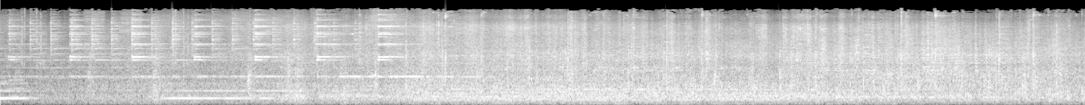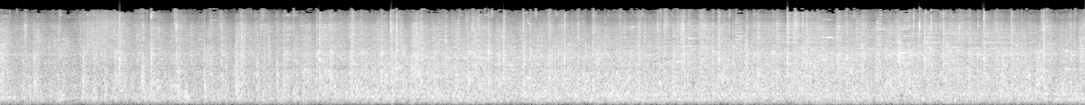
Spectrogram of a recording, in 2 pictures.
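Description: Grade-crossing bell ringing at about two strokes a second while a diesel locomotive's horn sounds a short blast and then a longer one of about two seconds. From about five seconds in, the train runs past: EMD diesel locomotives and then a long string of passenger coaches, steady rumble with wheels clacking over rail joints.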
